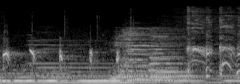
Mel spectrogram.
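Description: Studio band music with steady held bass notes under a fast, warbling line of short rising-and-falling high notes.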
